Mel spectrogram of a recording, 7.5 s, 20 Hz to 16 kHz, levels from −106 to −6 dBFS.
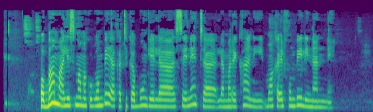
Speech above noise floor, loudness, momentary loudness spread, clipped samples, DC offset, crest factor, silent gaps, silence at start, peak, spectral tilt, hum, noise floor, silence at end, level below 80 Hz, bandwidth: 41 dB; -22 LUFS; 15 LU; under 0.1%; under 0.1%; 22 dB; none; 0.1 s; 0 dBFS; -3 dB/octave; none; -62 dBFS; 0.8 s; -68 dBFS; 12 kHz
